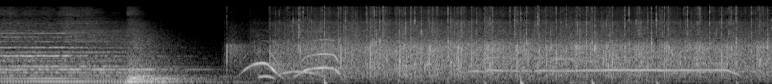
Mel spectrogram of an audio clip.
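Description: Music ends on a sustained chord about a second in. After a short hush, an audience bursts into applause with rising-and-falling whoops and one long held cheer.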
